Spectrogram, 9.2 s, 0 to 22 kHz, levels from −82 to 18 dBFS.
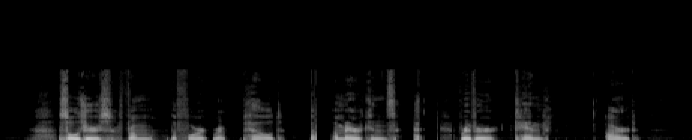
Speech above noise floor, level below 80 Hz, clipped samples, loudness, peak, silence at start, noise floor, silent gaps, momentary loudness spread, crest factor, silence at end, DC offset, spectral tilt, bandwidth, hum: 57 dB; -56 dBFS; under 0.1%; -21 LUFS; -2 dBFS; 0.6 s; -76 dBFS; none; 18 LU; 20 dB; 0.85 s; under 0.1%; -7 dB/octave; 11 kHz; none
